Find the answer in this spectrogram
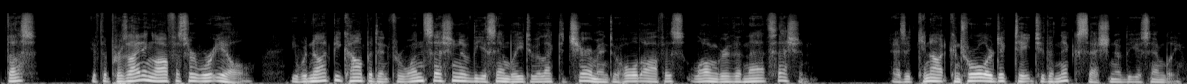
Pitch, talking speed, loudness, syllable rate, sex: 135 Hz, 210 wpm, -17 LUFS, 6.5 syllables/s, male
